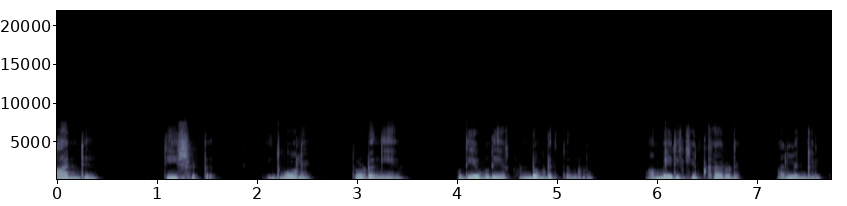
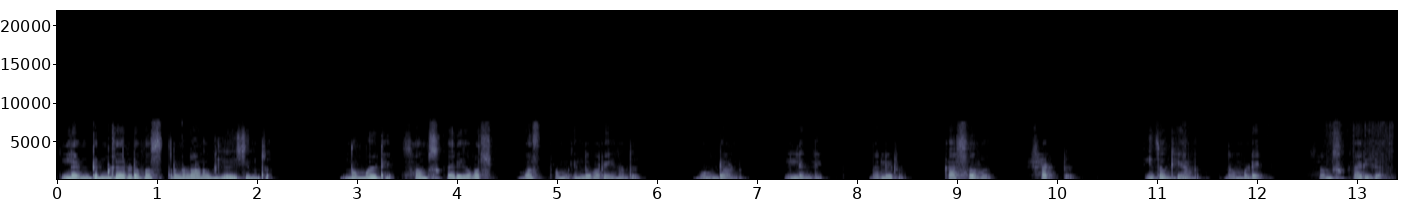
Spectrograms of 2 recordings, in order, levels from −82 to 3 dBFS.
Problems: low volume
